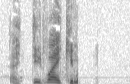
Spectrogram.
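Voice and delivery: normal talking voice

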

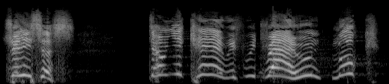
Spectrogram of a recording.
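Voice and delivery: high, loud, slow frantic plea; desperate plea. Acted. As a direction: beg him loudly, terrified of drowning. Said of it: "Listen to what the disciples did".

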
